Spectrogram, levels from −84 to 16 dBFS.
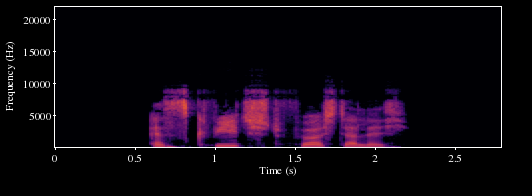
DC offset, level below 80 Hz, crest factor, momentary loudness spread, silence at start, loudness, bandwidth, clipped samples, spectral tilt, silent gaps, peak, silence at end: under 0.1%; -64 dBFS; 24 dB; 13 LU; 0.6 s; -28 LUFS; 12 kHz; under 0.1%; 0 dB/octave; none; -8 dBFS; 0.6 s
